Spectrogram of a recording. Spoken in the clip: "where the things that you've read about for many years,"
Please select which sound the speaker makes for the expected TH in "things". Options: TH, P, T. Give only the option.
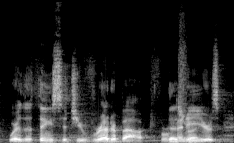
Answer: TH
